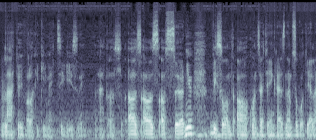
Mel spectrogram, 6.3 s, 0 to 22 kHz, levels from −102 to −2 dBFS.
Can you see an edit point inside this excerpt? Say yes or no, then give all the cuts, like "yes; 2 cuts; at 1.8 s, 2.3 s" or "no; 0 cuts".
yes; 1 cut; at 2.5 s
